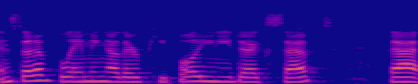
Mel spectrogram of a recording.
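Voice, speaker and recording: The background is silent and the recording very clean as a woman talks at a moderate speed. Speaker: tarot reader. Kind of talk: pick-a-card tarot reading. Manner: animated.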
